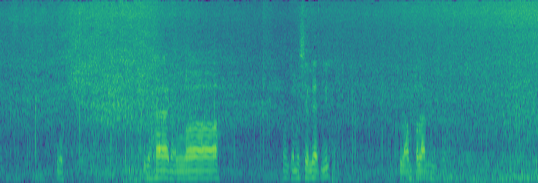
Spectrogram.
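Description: Heavy rain pours down steadily onto a flooded street outdoors.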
